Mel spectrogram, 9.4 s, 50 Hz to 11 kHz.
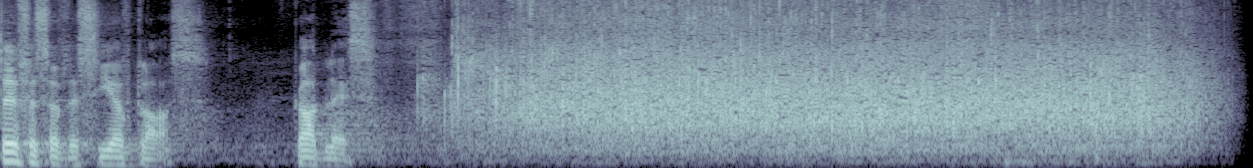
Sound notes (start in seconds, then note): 3.0 applause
